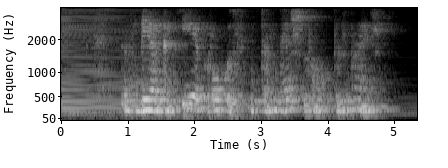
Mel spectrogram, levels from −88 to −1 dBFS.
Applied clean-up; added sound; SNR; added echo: none; Keyboard (musical); 18 dB; reverberation time 0.8 s.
